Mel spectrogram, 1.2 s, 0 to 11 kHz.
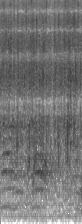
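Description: The black water tank of a 2018 Salem 27DBK RV dumping, a loud steady gushing rush of water, close and continuous, with someone talking over it.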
